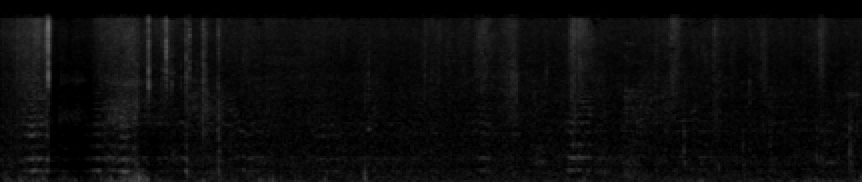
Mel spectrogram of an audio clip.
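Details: Honey bees taken from a hive cutout, being moved to a permanent home on a Central Oklahoma bee farm; a humming drone with wavering tones sits beneath frequent quick clicks and bangs from equipment being handled.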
